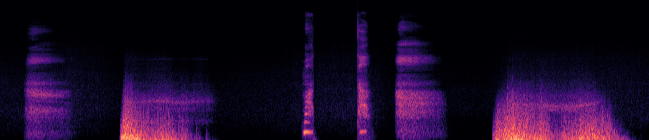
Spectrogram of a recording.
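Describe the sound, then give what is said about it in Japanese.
Soft, breathy blowing of air comes in two long, airy puffs, with a soft voice and faint clicks between them, all quiet against silence. “何するかはわかるよね。ふうするよ。”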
